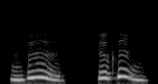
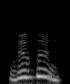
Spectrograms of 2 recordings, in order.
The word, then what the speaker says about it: бүгін: Бүгін. Бүгін. А по втором слоге представим, что этой палочки с точкой вообще не существует.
